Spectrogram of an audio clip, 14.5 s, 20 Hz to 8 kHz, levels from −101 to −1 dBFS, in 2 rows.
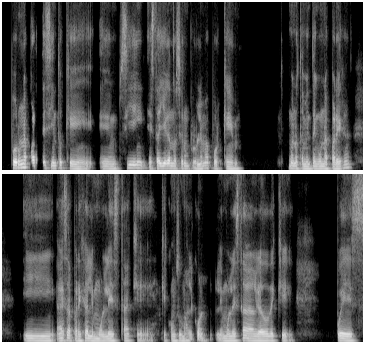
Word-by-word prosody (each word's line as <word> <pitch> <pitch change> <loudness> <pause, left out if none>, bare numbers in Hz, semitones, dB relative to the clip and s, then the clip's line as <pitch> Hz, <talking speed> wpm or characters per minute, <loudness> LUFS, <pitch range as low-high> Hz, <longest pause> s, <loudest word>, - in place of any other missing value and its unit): por 135 0 +7
una 165 +2 +3
parte 130 0 0
siento 130 0 -2
que 105 -6 -2
en 110 -1 -3
sí 145 +4 -1
está - - +1
llegando 120 0 +5
a - - -2
ser 115 +2 -3
un 115 -1 -4
problema, 120 +3 -1
porque, 105 -4 -2 1.1
bueno, 115 -4 0
también 110 -1 0
tengo 110 0 0
una 105 -2 +1
pareja 110 +10 +1 0.7
y 105 -2 +1
a 110 - 0
esa 115 0 0
pareja 105 +2 +1
le 105 -2 +3
molesta 100 +2 0
que 105 - -7
que 95 - -10
consuma 100 0 -3
alcohol. 105 - -4
Le - - -5
molesta 105 +2 +1
al 105 - +1
grado 105 0 +5
de 105 0 -1
que, 110 - -5 0.8
pues, 105 -2 +4
110 Hz, 150 wpm, -21 LUFS, 105-120 Hz, 1.1 s, por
